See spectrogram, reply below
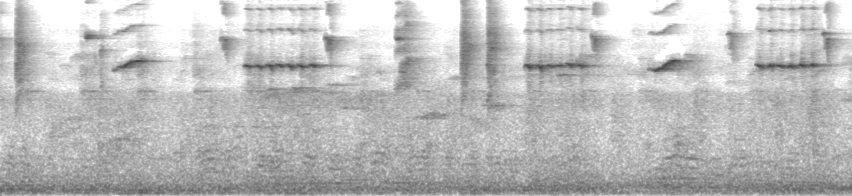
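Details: Van Hasselt's sunbird heard on a lure track meant to trigger night singing in a kept bird; repeated shimmering, buzzy high trills of about half a second alternate with sharp chips and brief whistles.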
